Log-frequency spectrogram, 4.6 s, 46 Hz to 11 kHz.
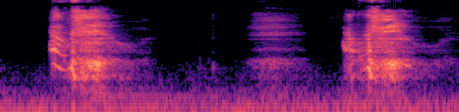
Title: Lunch break car sneezes day 2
